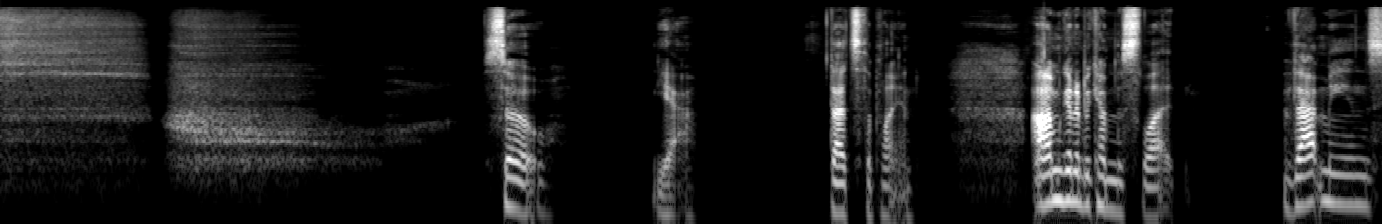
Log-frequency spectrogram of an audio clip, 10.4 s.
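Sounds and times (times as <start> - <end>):
deep breath in and long soft exhale: 0.0 - 3.4
speech: 3.7 - 4.2, 4.9 - 5.3, 6.2 - 9.0, 9.6 - 10.3.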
